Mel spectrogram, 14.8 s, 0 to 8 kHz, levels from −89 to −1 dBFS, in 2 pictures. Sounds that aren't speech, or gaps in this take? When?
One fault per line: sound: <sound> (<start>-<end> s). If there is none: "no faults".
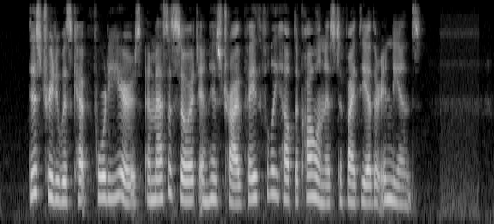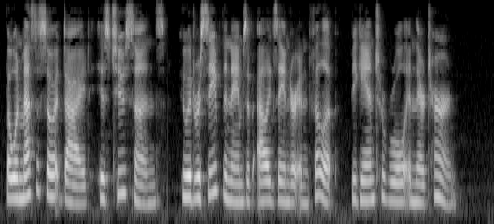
no faults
